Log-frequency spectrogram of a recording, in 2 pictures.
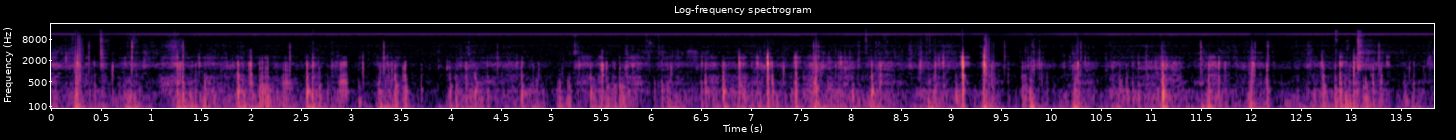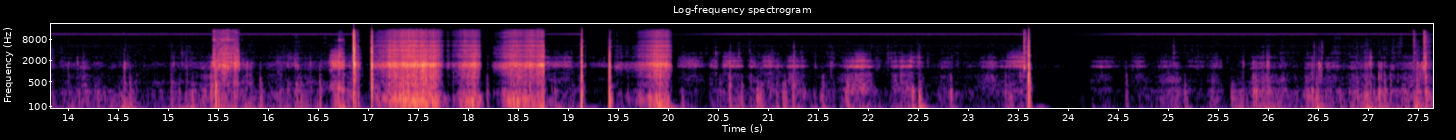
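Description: Action-camera sound of a player on the move: irregular thumps, knocks and rustling from footsteps and handled gear, with wind buffeting the microphone. A louder, denser burst of noise comes about two-thirds through, and the sound cuts out briefly near the end.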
